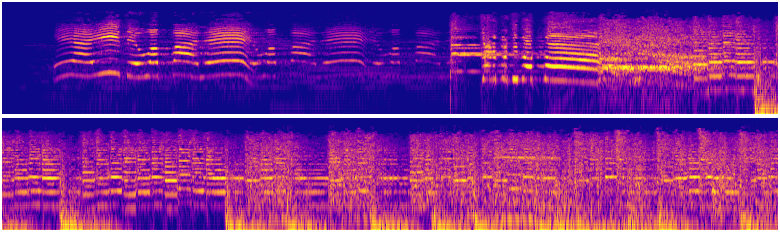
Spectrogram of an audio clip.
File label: ganpati bappa bgm ringtone, ganesh ji bgm ringtone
